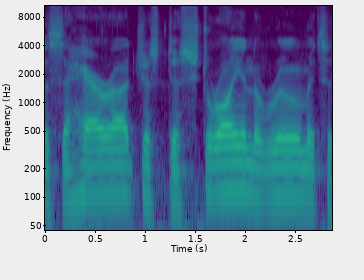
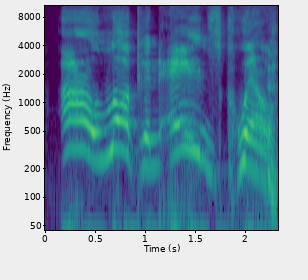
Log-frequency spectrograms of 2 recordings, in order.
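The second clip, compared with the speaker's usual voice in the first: squawked slowly, shrill and loud; 9 dB louder than usual. Retelling a comedian's joke about a baby quilt: Gilbert Gottfried parrot voice. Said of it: "He did it in the parrot voice".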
